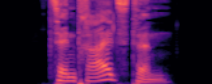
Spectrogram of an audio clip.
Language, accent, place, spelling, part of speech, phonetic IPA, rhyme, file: German, Germany, Berlin, zentralsten, adjective, [t͡sɛnˈtʁaːlstn̩], -aːlstn̩, De-zentralsten.ogg
- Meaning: 1. superlative degree of zentral 2. inflection of zentral: strong genitive masculine/neuter singular superlative degree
